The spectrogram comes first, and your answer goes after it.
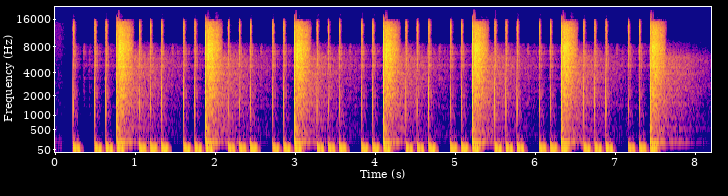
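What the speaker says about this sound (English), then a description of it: "that sounds very much like a plate reverb from one of the 224 type reverbs from back in the 80s" Retro LinnDrum machine groove repeats with tight kick and hats, while each snare crack blooms into a bright, splashy 224-style plate reverb tail.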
